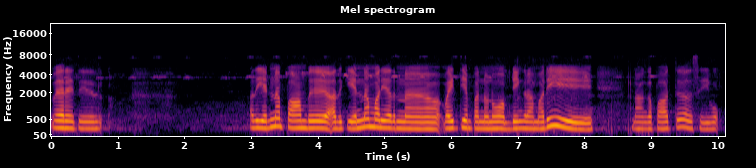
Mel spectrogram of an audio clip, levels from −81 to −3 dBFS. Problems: constant background noise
